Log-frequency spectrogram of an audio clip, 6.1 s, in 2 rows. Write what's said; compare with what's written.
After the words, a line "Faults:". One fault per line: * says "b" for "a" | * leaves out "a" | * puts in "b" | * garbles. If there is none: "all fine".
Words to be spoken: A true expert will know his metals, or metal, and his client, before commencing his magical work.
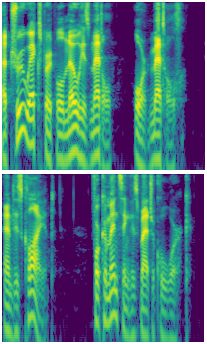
A true expert will know his metal, or metal, and his client, for commencing his magical work.
Faults:
* says "metal" for "metals"
* says "for" for "before"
